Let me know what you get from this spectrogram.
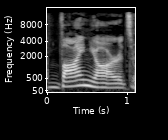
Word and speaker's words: vineyard: Yard isn't even pronounced correctly. So vineyard, be careful with that one.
